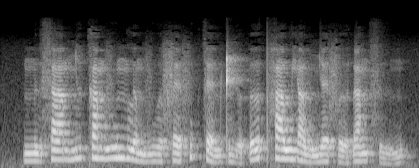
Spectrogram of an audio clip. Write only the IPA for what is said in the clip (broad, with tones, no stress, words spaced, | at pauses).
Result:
nɨ˨˩˨saː˧m ɲɨ˧ka˧mvu˧m lə˨˩mvu˨˩ə̯fɛ˨˩˦ fu˦˥k̚sɛ˨˩˨n ʈi˨˩˨ə̯ʔəː˧˥ t̪ʰa˧wja˨˩w ɲɛ˧ fəː˨˩˨ɗa˧ŋ sɨ˨˩˦m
